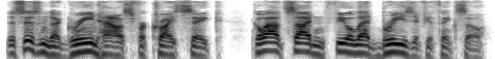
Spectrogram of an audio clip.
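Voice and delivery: loud, irritated father; angry retort. Acted. Father dismissing his wife's greenhouse talk, angry retort. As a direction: snap back loudly at the idea. Father angrily rejects her argument.

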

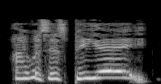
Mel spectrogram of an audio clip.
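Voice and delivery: very high, loud wail; piercingly high, panicked protest. A narrator's reading. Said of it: "Oakes wailed".

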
